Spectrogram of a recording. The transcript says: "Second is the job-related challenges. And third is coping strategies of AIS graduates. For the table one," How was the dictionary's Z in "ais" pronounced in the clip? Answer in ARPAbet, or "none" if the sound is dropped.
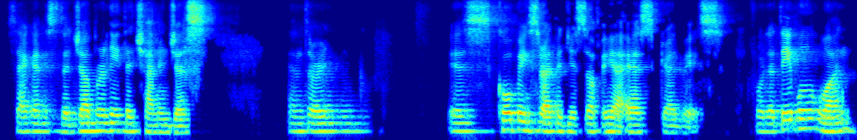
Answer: S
